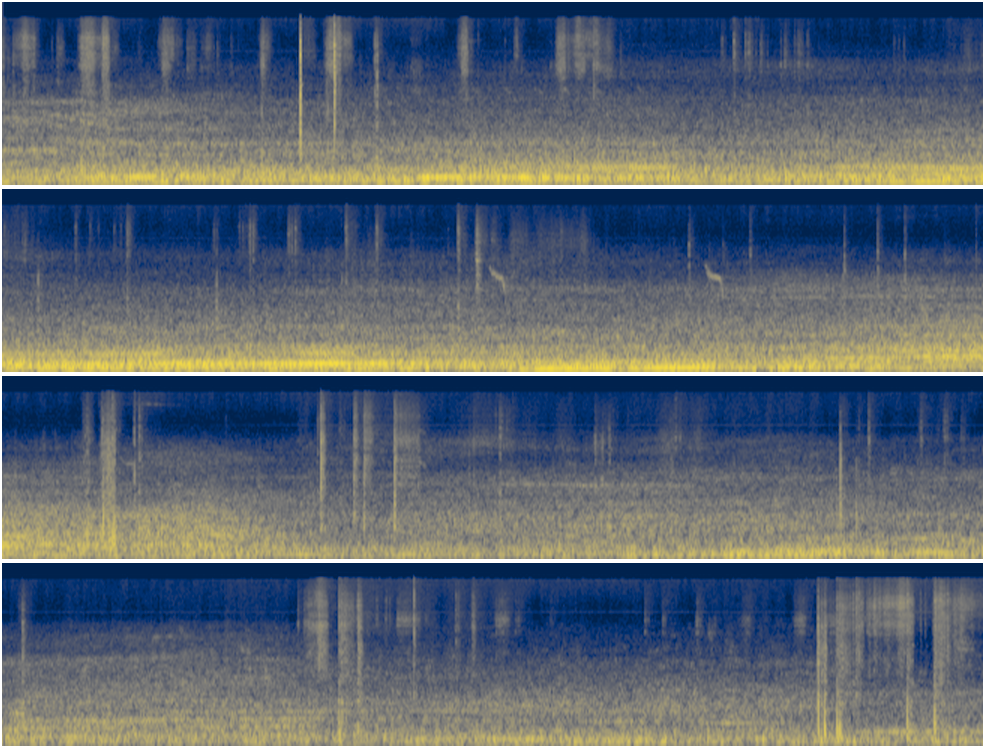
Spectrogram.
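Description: Low, uneven rumble of a car heard from inside the vehicle, swelling in the middle and easing off later, with scattered sharp clicks from the camera being handled.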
